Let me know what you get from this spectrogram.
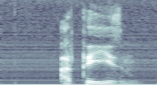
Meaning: atheism
- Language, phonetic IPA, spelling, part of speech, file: Russian, [ɐtɨˈizm], атеизм, noun, Ru-атеизм.ogg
